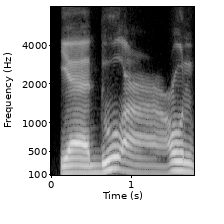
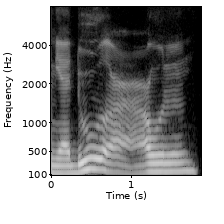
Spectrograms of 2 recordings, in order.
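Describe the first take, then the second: First: The emphasis falls on the ain sound. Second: The emphasis falls on the du sound. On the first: The speaker calls it right. "Nekannya pada ain sukun bukan dal domah" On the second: The speaker calls it wrong. "Ada penekanan suara pada du, kurang tepat"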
